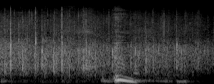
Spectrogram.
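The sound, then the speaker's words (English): An audience applauds to welcome a couple onto a stage. Steady clapping fills the whole moment, and a voice speaks briefly over it. “Give them a hand.”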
